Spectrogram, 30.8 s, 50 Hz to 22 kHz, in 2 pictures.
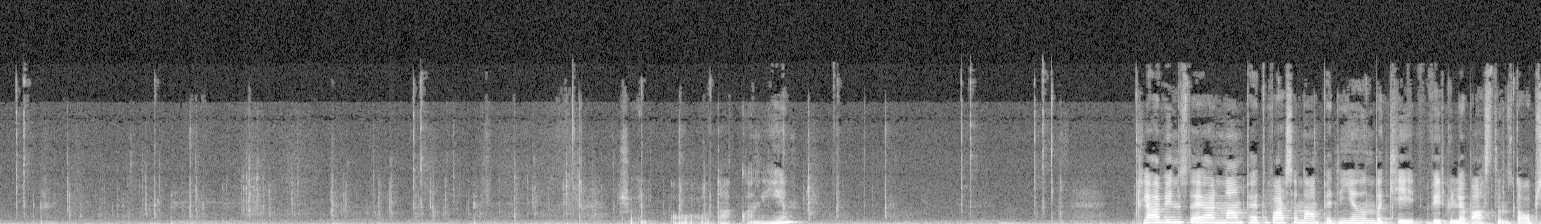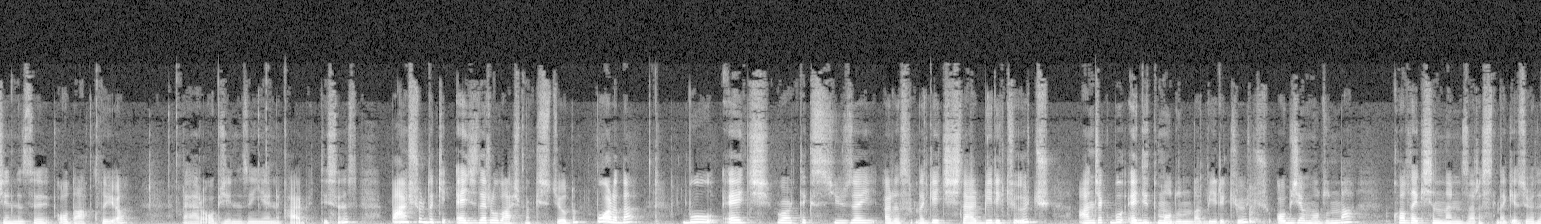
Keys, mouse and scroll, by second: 0.4 click, 1.1-1.8 scroll up 4, 1.8 alt+middle click, 3.5 ., 5.4 KP_Decimal, 6.1-6.6 scroll down 2, 6.6 alt+middle click, 7.3-9.8 shift+middle drag, 9.8 click, 10.6 click, 11.6 KP_Decimal, 12.2-12.6 scroll down 4, 12.6 scroll up 2, 13.0 middle click, 13.5-13.9 scroll down 2, 13.9 middle click, 14.5-14.8 scroll down 2, 15.4-16.5 shift+middle drag, 16.5 click, 17.3 alt+click, 18.2 click, 20.8 click, 22.2 1, 22.3 2, 22.7 3, 23.8-25.7 typing, 27.1-28.7 typing.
